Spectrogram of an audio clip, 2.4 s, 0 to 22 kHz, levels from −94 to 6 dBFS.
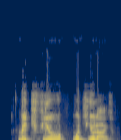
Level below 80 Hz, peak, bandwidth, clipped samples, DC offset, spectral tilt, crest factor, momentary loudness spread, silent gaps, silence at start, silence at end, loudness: -54 dBFS; 0 dBFS; 8.4 kHz; under 0.1%; under 0.1%; -4.5 dB/octave; 16 dB; 7 LU; none; 0.35 s; 0.3 s; -15 LUFS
